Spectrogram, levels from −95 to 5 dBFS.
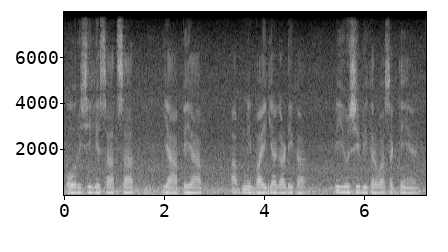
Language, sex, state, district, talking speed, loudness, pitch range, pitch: Hindi, male, Haryana, Rohtak, 150 wpm, -17 LUFS, 110-120 Hz, 115 Hz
